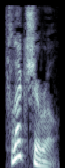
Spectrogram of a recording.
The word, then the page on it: flexural: British English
